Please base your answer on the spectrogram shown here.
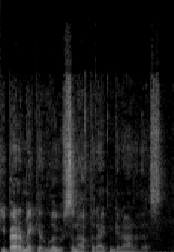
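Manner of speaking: soft, hushed half-whisper under the breath. Voicing a character who half-whispers to Snake during a tabletop game: half-whispering in character. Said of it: "I'll whisper to Snake".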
